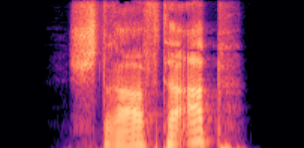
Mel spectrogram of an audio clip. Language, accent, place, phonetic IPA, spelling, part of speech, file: German, Germany, Berlin, [ˌʃtʁaːftə ˈap], strafte ab, verb, De-strafte ab.ogg
- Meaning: inflection of abstrafen: 1. first-person singular present 2. first/third-person singular subjunctive I 3. singular imperative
